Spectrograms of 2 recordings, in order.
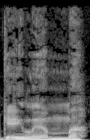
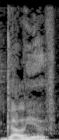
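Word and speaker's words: Gaillimh: MH is pronounced V as well, so Galway in Irish isn't Galim, it's Galiv, so forth and so on.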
